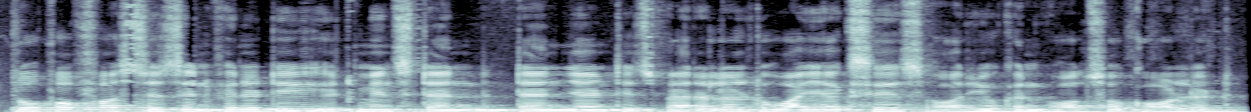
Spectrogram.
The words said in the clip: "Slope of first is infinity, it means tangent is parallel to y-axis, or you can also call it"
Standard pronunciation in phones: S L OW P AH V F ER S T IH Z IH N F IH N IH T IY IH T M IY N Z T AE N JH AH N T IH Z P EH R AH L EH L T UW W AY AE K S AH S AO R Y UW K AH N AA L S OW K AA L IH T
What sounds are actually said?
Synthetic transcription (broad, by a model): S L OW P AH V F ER S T IH Z IH N F IH N IH T IY IH T M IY N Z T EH N JH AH N T IH Z P EH R AH L EH L T UW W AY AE K S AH S AO R Y UW K AH N AA L S OW K AA L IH T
